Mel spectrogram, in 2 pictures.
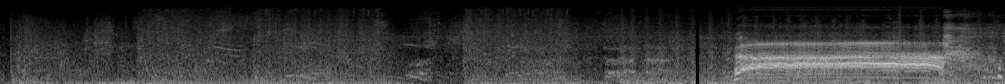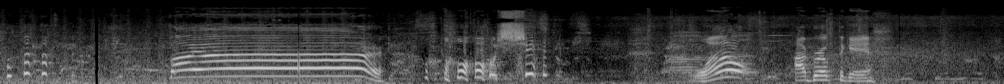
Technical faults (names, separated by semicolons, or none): gap between stream segments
